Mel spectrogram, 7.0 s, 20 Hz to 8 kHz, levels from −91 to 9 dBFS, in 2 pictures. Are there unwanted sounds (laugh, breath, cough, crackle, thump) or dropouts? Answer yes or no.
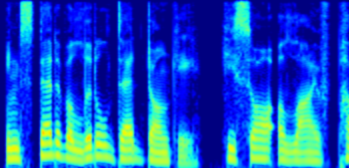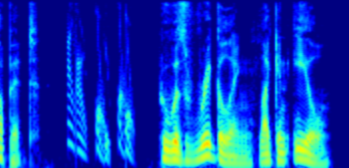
yes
